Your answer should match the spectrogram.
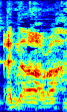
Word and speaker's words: Inara: Something about, was it Inanna's? What do you pronounce it? – Inara.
